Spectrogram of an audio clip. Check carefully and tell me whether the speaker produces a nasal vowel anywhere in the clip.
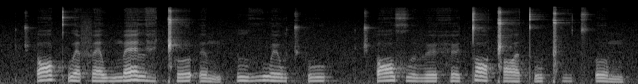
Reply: no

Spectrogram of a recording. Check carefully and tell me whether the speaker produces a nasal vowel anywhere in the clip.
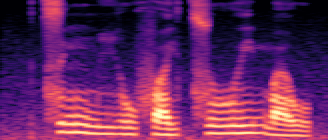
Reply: no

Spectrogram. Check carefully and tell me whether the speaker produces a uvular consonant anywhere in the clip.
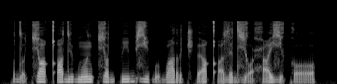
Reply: yes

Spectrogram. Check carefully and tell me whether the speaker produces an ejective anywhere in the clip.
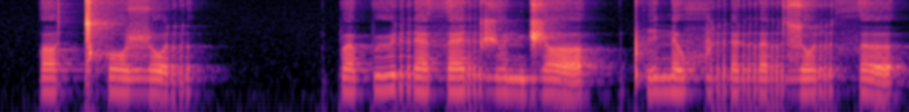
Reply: yes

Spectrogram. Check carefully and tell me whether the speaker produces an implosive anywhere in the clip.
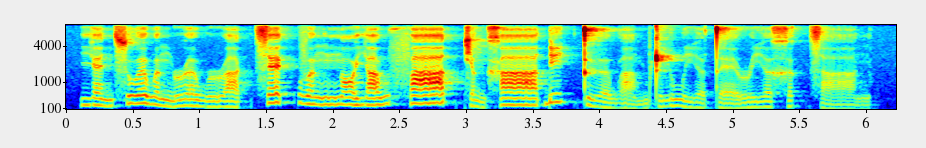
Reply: yes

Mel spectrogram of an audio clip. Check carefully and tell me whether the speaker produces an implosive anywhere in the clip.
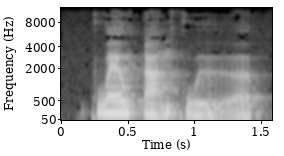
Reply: yes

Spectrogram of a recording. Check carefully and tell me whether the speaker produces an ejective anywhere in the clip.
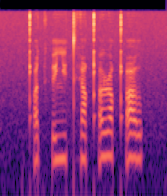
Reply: yes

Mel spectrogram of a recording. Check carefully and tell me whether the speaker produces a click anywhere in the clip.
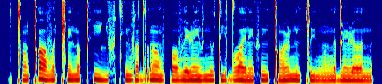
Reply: yes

